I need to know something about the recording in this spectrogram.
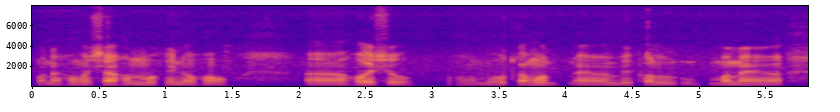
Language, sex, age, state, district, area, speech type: Assamese, male, 45-60, Assam, Lakhimpur, rural, spontaneous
